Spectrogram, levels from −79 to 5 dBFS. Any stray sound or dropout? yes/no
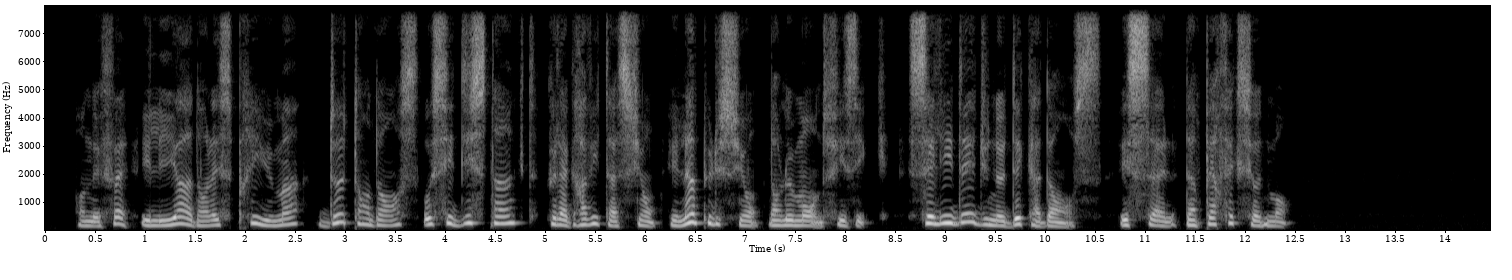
no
